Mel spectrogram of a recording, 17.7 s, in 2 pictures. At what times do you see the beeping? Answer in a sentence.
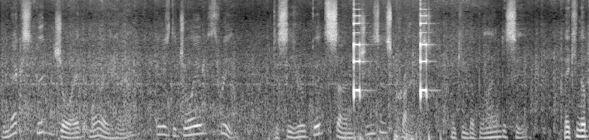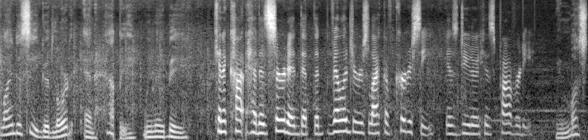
The beeping can be heard from 5.2 to 6.7 s.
